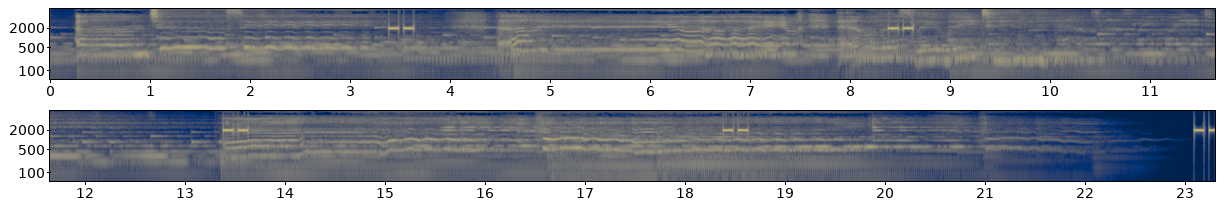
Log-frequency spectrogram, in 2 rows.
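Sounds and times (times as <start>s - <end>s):
person singing: 0.0s - 22.6s
endlessly waiting beep: 3.4s - 3.7s, 8.4s - 8.6s, 13.4s - 13.6s, 18.4s - 18.6s, 23.1s - 23.3s.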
